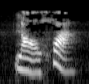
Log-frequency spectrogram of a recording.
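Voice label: "老化", Mandarin Chinese; chinese flashcards; hsk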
